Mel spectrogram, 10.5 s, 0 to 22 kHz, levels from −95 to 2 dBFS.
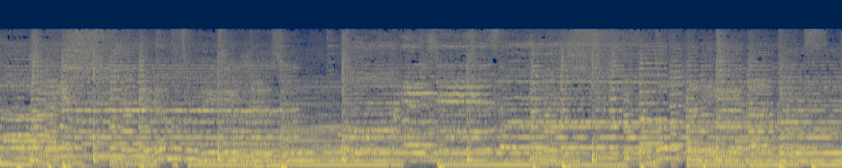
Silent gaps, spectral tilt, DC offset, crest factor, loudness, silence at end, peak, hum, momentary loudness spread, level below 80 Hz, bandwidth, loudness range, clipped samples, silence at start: none; -6 dB/octave; under 0.1%; 14 dB; -16 LUFS; 0 s; -2 dBFS; none; 2 LU; -26 dBFS; 11 kHz; 1 LU; under 0.1%; 0 s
